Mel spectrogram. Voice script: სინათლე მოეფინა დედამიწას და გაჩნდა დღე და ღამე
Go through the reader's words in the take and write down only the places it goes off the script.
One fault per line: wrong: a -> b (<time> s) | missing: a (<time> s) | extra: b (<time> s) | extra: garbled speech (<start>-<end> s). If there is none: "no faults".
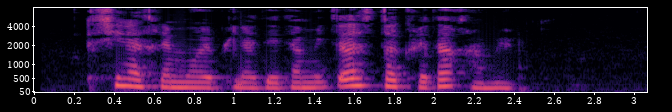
missing: გაჩნდა (1.9 s)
